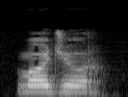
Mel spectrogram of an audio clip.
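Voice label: "мӧдзыр", Komi-Zyrian, female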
